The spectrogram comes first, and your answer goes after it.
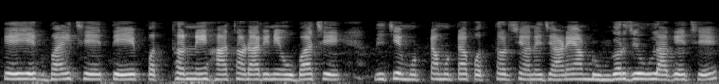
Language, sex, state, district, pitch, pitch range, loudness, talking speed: Gujarati, female, Gujarat, Gandhinagar, 240 Hz, 230-250 Hz, -16 LUFS, 190 wpm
